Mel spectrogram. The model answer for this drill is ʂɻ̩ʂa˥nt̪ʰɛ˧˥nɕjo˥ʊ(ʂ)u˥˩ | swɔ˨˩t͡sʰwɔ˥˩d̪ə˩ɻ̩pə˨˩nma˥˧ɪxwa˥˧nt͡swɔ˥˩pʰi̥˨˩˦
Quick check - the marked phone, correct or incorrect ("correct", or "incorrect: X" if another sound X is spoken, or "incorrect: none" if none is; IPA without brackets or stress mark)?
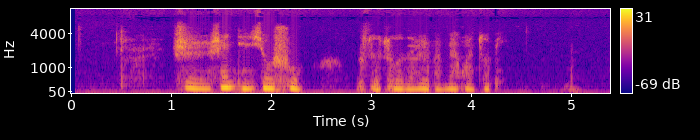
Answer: correct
